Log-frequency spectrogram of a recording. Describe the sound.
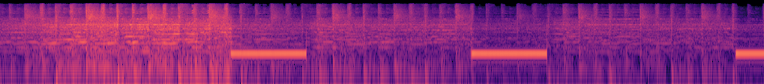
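A telephone call to a mayor rings out as three long, loud steady beeps spaced a few seconds apart, sounding over busy background music.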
